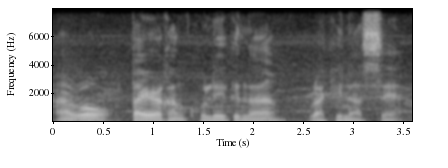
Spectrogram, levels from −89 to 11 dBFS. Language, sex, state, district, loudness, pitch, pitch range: Nagamese, male, Nagaland, Dimapur, -16 LUFS, 110 Hz, 100-120 Hz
